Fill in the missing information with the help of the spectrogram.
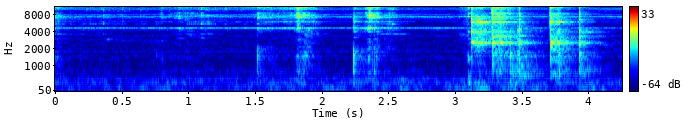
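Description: A metal spoon clinking against a glass tumbler as gelatin powder is stirred into water. A few light taps are followed, about three seconds in, by a quick run of louder clinks.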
